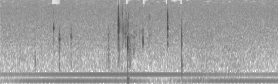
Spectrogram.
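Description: The lingering ring of a meditation gong as it dies out: two steady pure tones, one low and one higher, with a few faint ticks.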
